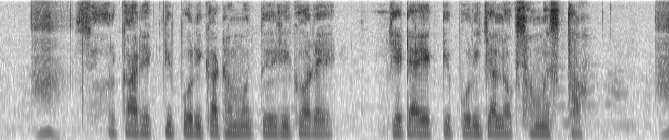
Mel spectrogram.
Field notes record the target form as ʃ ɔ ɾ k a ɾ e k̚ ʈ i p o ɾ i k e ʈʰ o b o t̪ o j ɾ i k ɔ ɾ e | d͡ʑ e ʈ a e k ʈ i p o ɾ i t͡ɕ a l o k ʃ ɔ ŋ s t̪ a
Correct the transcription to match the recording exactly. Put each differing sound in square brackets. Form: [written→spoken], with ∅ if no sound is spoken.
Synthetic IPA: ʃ ɔ ɾ k a ɾ e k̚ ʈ i p o ɾ i k [e→a] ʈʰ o [b→m] o t̪ o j ɾ i k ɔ ɾ e | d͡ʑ e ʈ a e k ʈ i p o ɾ i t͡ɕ a l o k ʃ ɔ ŋ s [t̪→t̪ʰ] a

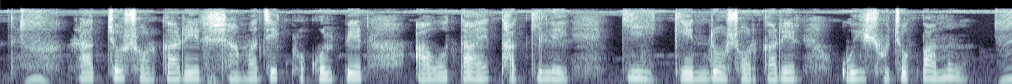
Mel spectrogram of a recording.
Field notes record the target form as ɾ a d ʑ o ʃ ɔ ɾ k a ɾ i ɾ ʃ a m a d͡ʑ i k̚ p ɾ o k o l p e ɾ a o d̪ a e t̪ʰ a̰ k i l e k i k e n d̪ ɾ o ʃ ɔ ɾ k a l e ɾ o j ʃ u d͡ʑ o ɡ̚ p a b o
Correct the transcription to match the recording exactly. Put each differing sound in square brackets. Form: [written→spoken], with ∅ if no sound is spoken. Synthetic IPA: ɾ a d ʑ o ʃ ɔ ɾ k a ɾ [i→e] ɾ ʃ a m a d͡ʑ i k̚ p ɾ o k o l p e ɾ a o [d̪→t̪] a e t̪ʰ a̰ k i l e k i k e n d̪ ɾ o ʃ ɔ ɾ k a [l→ɾ] e ɾ o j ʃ u d͡ʑ o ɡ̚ p a [b→m] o

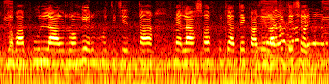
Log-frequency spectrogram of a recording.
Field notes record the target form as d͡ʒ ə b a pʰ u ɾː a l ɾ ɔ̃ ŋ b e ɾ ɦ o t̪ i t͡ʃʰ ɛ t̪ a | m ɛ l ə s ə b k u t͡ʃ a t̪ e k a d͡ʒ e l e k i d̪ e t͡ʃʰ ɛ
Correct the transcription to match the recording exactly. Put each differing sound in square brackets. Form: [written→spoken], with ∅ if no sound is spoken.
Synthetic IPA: d͡ʒ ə b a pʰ u [ɾː→lː] a l ɾ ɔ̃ ŋ [b→ɡ] e ɾ ɦ o t̪ i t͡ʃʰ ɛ t̪ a | m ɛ l [ə→a] s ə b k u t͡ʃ a t̪ e k a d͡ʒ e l [e→a] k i [d̪→t̪] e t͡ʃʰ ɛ

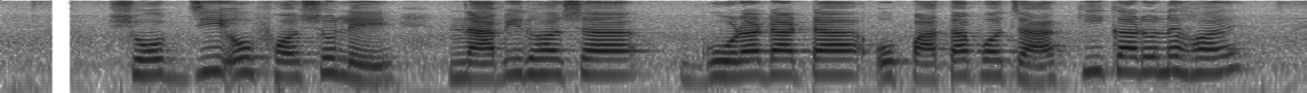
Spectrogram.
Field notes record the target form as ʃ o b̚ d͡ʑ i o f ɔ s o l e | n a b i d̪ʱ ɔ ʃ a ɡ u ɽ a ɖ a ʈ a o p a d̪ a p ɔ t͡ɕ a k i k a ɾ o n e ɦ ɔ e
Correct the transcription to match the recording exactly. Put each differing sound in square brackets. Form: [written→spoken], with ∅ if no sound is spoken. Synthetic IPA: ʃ o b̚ d͡ʑ i o f ɔ [s→ʃ] o l e | n a b i d̪ʱ ɔ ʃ a ɡ [u→o] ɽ a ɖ a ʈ a o p a [d̪→t̪] a p ɔ t͡ɕ a k i k a ɾ o n e ɦ ɔ e

